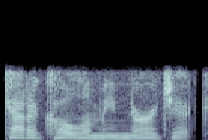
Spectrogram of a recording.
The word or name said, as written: catecholaminergic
